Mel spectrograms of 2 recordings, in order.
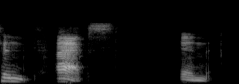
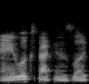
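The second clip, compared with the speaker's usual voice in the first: ordinary talk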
